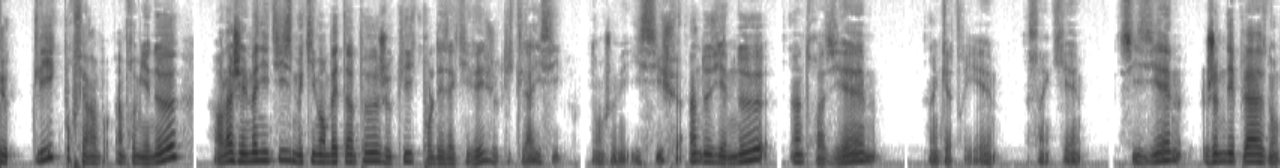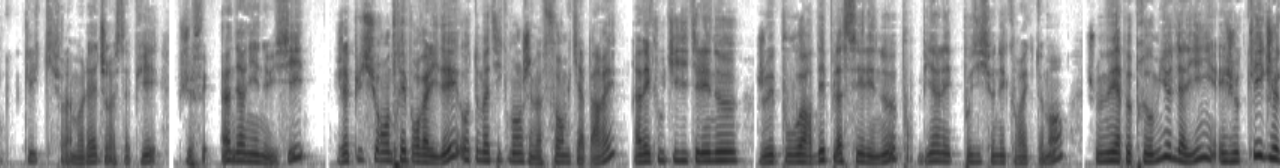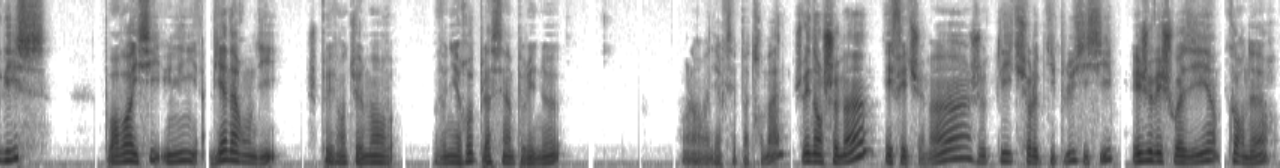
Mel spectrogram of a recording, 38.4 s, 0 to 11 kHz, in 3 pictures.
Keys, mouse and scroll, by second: 0.4 click, 4.1 click, 6.8 click, 7.8 click, 9.2 click, 10.2 click, 11.2 click, 12.8-14.2 drag, 15.2 click, 15.7 middle click, 16.7 Return, 20.3 click, 21.4-23.4 drag, 25.2-26.6 drag, 28.1 click, 29.4-30.4 drag, 31.2 click, 31.9-33.2 middle drag, 33.6 click, 34.4 click, 36.0 click.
